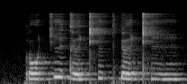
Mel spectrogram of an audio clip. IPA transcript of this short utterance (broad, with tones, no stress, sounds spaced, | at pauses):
ɾ o˦ c i˥ d e˨ cʰ i˦ k ɗ e˥ cʰ i˦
